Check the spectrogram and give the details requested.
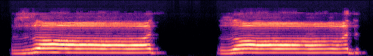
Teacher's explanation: زود، زود. زبان کا موٹا کنارہ آپ کے پاس اوپر کی داڑوں سے لگے گا اس طرح سے، اور زبان کا پچھلا حصہ تالو کی طرف بلند ہوگا تاکہ آواز موٹی ہو جائے.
